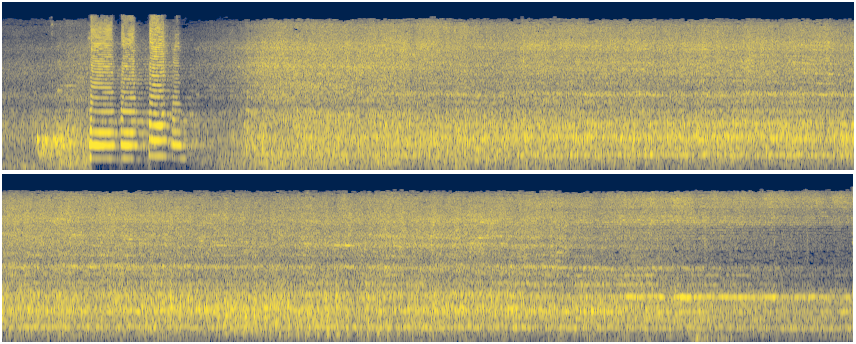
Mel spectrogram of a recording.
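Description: Freight train locomotive sounding its horn in several short blasts about a second in, then the train passing close by: a long run of wagons rumbling and clattering over the rails with a steady hum, easing off near the end.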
